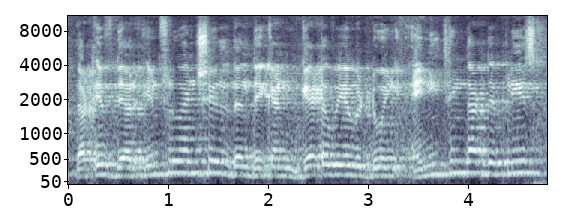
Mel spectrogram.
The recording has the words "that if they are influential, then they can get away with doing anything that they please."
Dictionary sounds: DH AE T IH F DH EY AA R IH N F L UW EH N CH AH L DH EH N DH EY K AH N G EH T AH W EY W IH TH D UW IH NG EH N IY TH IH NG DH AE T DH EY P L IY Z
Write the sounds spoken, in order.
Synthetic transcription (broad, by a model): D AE T IH F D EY AA R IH N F L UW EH N SH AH L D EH N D EY K AH N G EH T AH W EY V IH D D UW IH NG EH N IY T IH NG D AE T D EY P L IY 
